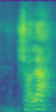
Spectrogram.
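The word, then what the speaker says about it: Beshalach: Entonces, nuestra parashá que nos corresponde el día de hoy es la parashá Shalá. Se escribe Beshalá, pero se pronuncia solamente Shalá. Como la Shalá, como la B no tiene mucha pronunciación.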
